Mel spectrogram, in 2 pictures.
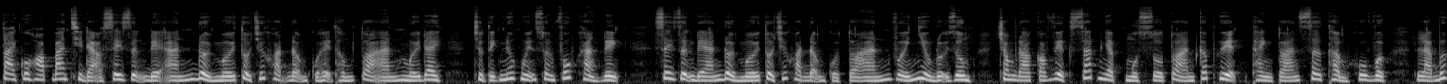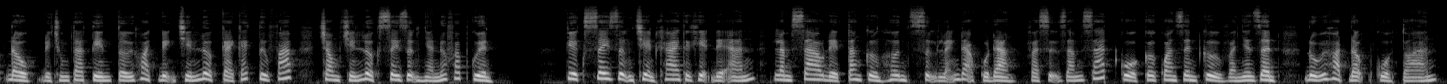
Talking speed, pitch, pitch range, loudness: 270 wpm, 200 Hz, 180-235 Hz, -22 LUFS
